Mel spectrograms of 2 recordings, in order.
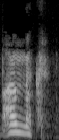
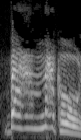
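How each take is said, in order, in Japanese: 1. 平板なカタカナの日本語の音で発音します。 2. 英語のような音で発音します。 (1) "もう完全にカタカナの英語になるの。" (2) "英語の発音いいでしょ？"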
